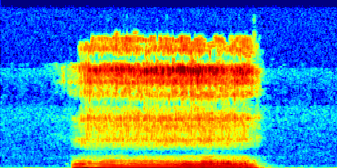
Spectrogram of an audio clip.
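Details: Pampered pet dog snoring: one drawn-out, low, tonal snore about a second and a half long, rising sharply and falling away.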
